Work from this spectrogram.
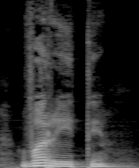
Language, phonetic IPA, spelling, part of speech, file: Ukrainian, [ʋɐˈrɪte], варити, verb, Uk-варити.ogg
- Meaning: 1. to boil, to cook (by boiling) 2. to weld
